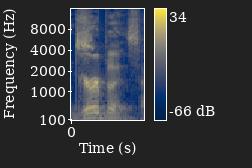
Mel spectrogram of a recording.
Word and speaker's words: Gerblins: And Gerblins. Gerblins, I'm sorry. Yes, you must pronounce it with the Gerblins.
